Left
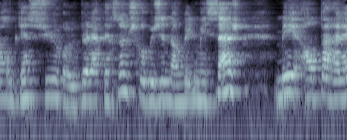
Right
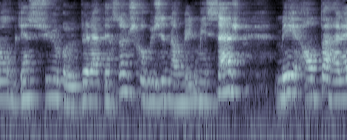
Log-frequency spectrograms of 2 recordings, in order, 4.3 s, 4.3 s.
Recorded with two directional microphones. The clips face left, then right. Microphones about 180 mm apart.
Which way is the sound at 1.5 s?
45° left (ahead or behind).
